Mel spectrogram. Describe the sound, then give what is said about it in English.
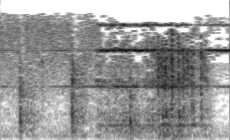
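A telephone rings with a steady, bright metallic bell tone, moderately loud, after a few sharp knocks at the start. “And then the phone rang. That's the phone, comrade. It's for you.”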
